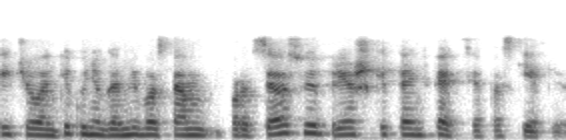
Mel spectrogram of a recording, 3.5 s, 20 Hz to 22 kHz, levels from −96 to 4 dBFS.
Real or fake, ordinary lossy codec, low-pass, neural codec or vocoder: real; Opus, 32 kbps; 7.2 kHz; none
